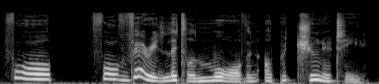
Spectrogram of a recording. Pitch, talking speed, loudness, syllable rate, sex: 185 Hz, 95 wpm, -16 LUFS, 4.0 syllables/s, female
